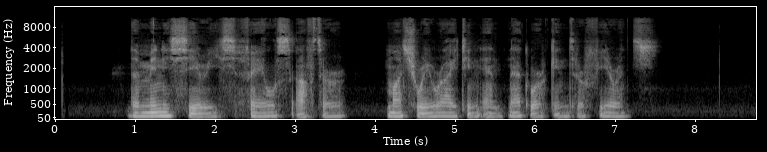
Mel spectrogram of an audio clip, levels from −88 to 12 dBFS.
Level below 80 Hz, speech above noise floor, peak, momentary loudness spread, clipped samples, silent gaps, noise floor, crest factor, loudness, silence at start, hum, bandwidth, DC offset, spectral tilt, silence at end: -54 dBFS; 41 dB; -8 dBFS; 11 LU; under 0.1%; none; -68 dBFS; 22 dB; -27 LUFS; 0.9 s; none; 11.5 kHz; under 0.1%; -5 dB/octave; 1.25 s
